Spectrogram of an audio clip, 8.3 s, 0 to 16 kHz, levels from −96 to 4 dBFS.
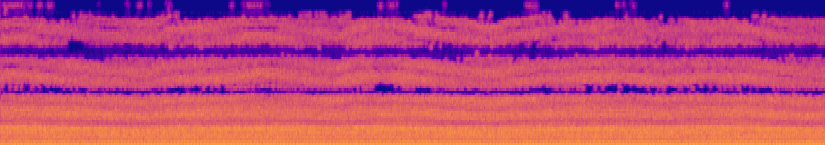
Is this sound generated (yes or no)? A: yes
